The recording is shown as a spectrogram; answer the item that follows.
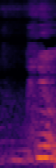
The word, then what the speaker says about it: Ping: Ping like a ping pong, the first word of ping pong.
